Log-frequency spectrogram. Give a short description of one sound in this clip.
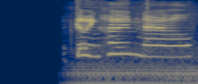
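A young woman speaks calmly, close up.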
